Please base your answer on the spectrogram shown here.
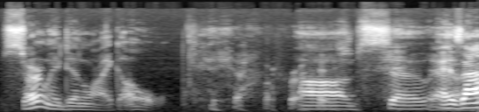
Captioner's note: chuckles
